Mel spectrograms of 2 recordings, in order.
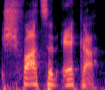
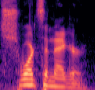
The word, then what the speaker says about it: Schwarzenegger: It's it's his actual name is pronounced Schwatzenka. So if anybody wanted to know how you actually say his name, his name is Arnold Schwatzenka, not Schwarzenegger.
